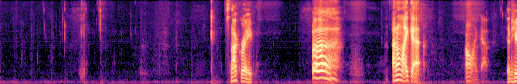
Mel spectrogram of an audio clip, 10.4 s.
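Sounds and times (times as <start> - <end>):
biting and chewing a piece of fruit: 0.0 - 2.8
steady low hum: 0.0 - 10.3
speech: 4.6 - 5.2, 6.2 - 6.8, 7.8 - 8.5, 9.3 - 10.3.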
